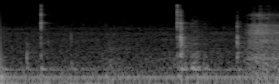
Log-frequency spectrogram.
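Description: A few faint, sharp isolated clicks, about two seconds apart, over a low steady electrical hum. A soft hiss comes in near the end.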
